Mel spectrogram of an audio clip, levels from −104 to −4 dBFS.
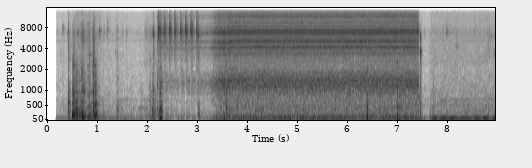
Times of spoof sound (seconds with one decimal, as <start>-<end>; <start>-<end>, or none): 0.8-1.6; 4.4-4.9; 7.0-7.7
